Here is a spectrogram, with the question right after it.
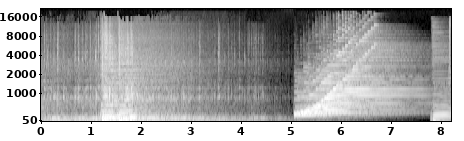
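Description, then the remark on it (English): A little red car's small engine idles with a steady, low purring rumble, briefly louder early on, then revs up with a bright, rising whine that climbs in pitch before cutting off. “"The sound of a happy little engine," everyone said together.”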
